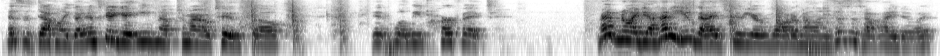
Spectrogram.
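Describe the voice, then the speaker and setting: A woman talks a little fast at medium pitch while cooking live in her home kitchen, chatting casually and rambling through her thoughts. She is a livestream host and a language teacher. Clear background noise and a roomy echo fill the audio.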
